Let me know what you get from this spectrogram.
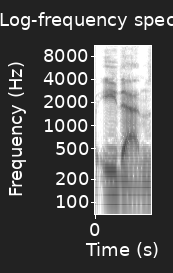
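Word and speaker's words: Edain: Regarding vowels, the combination AI is pronounced like the English I, so the second syllable of Edan sounds like dine, not dane.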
